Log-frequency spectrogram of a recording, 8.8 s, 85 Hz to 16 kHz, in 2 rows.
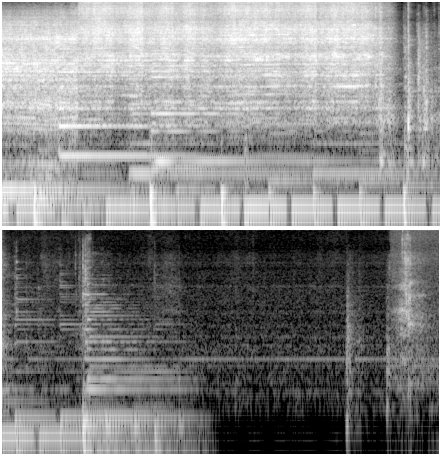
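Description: A saw cuts through a piece of 1/4 inch plywood for a 4Runner camper sleeping platform, with a loud, rhythmic rasping of strokes for several seconds, then a few scrapes and clunks before quiet.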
